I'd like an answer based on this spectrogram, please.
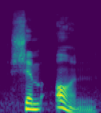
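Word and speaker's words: שמעון: has a son and she names him simon or in hebrew shim on because she says the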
